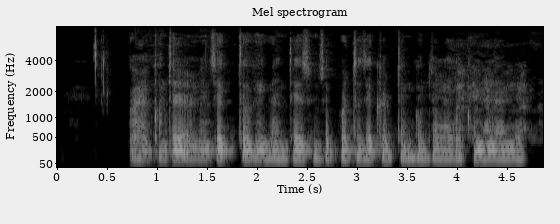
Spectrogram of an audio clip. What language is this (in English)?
Spanish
